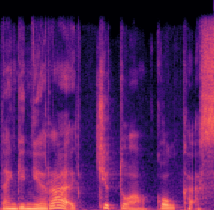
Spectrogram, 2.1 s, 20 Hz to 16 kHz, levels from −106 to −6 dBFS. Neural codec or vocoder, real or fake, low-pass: vocoder, 48 kHz, 128 mel bands, Vocos; fake; 14.4 kHz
